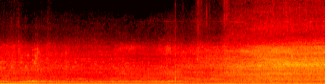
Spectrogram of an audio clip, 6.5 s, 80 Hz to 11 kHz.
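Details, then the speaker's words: Pontiac Bonneville 3800 after upper/lower intake repair, radiator flush and oil change: steady, even idle with smooth low drone, no misfire or coolant in plugs; normal idle, head gasket suspected at first but not the cause. "seems to be running pretty good now there's no more misfire or anything there's no coolant getting into the plugs"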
